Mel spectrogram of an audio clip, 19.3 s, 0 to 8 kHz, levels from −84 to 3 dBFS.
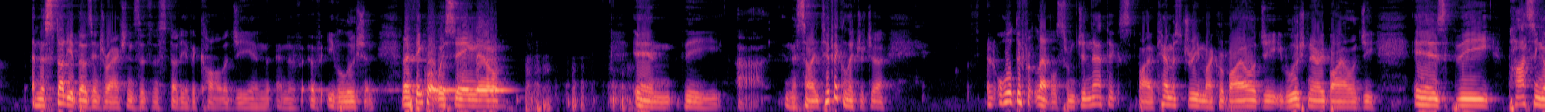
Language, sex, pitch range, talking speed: English, male, 100-130 Hz, 135 wpm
